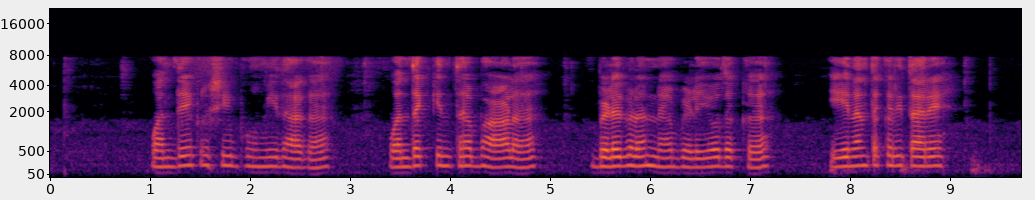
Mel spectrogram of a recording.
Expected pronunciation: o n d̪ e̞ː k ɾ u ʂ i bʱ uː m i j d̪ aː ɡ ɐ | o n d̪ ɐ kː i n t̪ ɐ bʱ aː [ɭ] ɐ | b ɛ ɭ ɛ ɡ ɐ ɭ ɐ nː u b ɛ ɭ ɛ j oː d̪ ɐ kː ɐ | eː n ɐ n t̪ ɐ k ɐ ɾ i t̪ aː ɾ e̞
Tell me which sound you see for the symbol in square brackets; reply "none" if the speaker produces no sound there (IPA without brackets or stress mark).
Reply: ɭ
